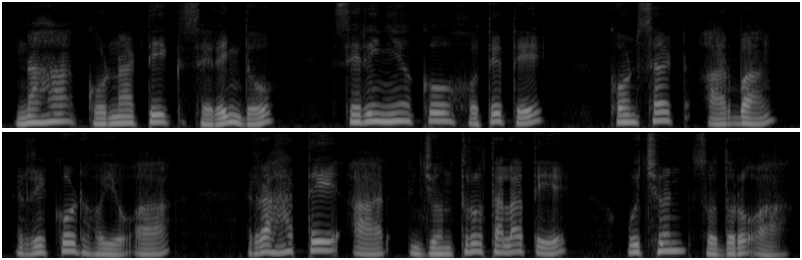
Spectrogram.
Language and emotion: Santali, neutral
